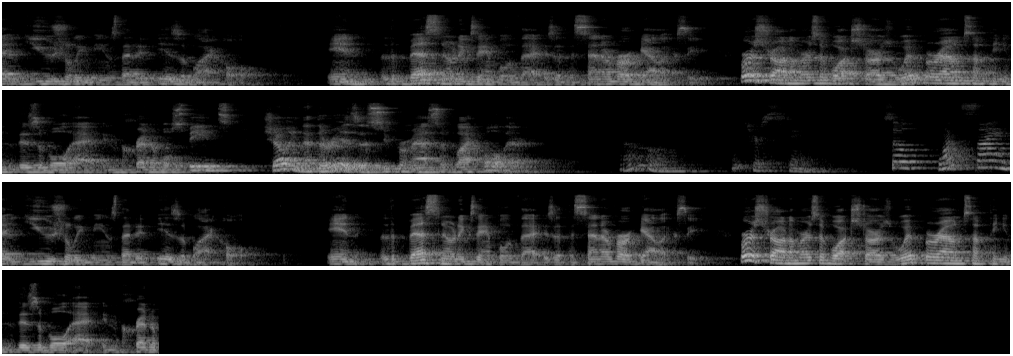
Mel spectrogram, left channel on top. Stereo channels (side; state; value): right; drops out; at 11.7 s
